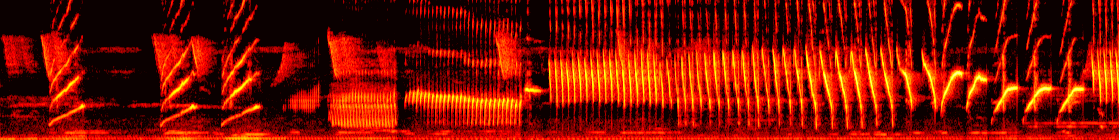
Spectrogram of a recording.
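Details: Canary song played to stimulate a quiet canary to sing again: rising whistled sweeps, then buzzy rattling trills and fast repeated sweeping notes.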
